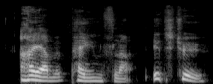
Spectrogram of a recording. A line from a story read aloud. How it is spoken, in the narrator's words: I giggled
